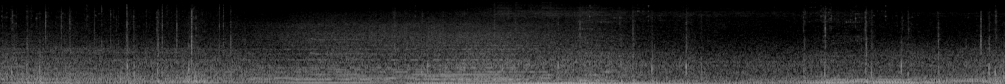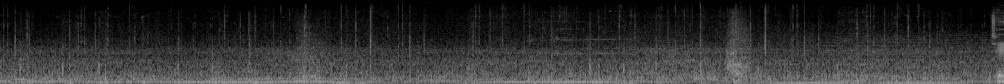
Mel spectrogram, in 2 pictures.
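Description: Hooves of Roach, a horse in the video game The Witcher 3, clip-clop at a steady gallop over a continuous outdoor ambience and music bed, the rhythmic beats persisting for the whole stretch.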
